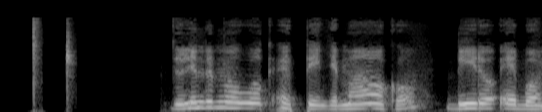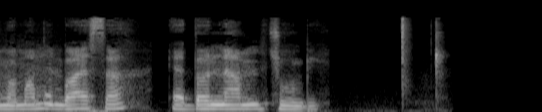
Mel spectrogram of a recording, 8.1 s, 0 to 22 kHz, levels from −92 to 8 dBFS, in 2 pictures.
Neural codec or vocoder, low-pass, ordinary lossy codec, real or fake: codec, 44.1 kHz, 2.6 kbps, DAC; 14.4 kHz; MP3, 48 kbps; fake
